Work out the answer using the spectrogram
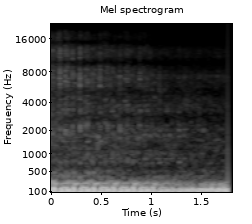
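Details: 2002 BMW 745i V8, flood-damaged electrics, after power control module swap: deep, heavy throbbing rumble with no muffled softness, open uncatted exhaust droning far louder than stock; catalytic converters removed and sold.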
